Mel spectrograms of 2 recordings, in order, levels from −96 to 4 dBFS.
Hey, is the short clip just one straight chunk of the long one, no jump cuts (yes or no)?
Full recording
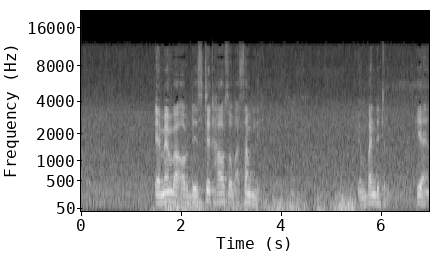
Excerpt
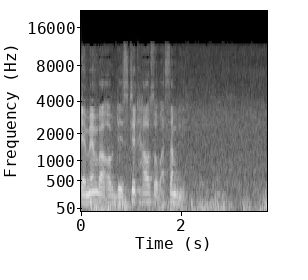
yes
